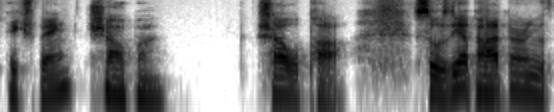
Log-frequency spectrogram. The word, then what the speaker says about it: Xpeng: VW is not partnering with, and you have a great pronunciation. I need to learn that. How do you say Xpeng? Xiaopa.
